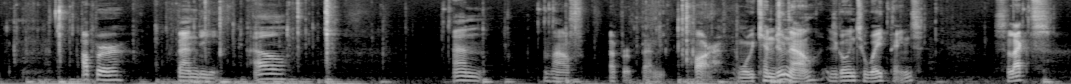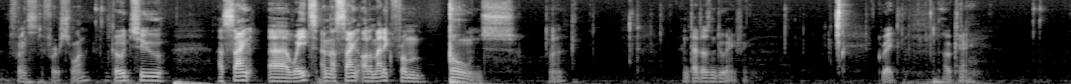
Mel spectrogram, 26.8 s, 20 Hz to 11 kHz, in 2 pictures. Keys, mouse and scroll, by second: 0.9 p, 5.5 click, 6.7 click, 6.9 click, 9.7 ctrl+Tab, 11.5 middle click, 12.8 click, 13.1 shift+middle click, 14.6 click, 20.2 scroll down 2, 20.6 middle click, 25.1 shift+middle click, 26.3 click.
